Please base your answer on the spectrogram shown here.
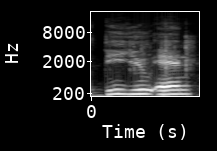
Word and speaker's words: Dunkerque: It's not spelled Dunkirk like Kirk. It's Dunkerque.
